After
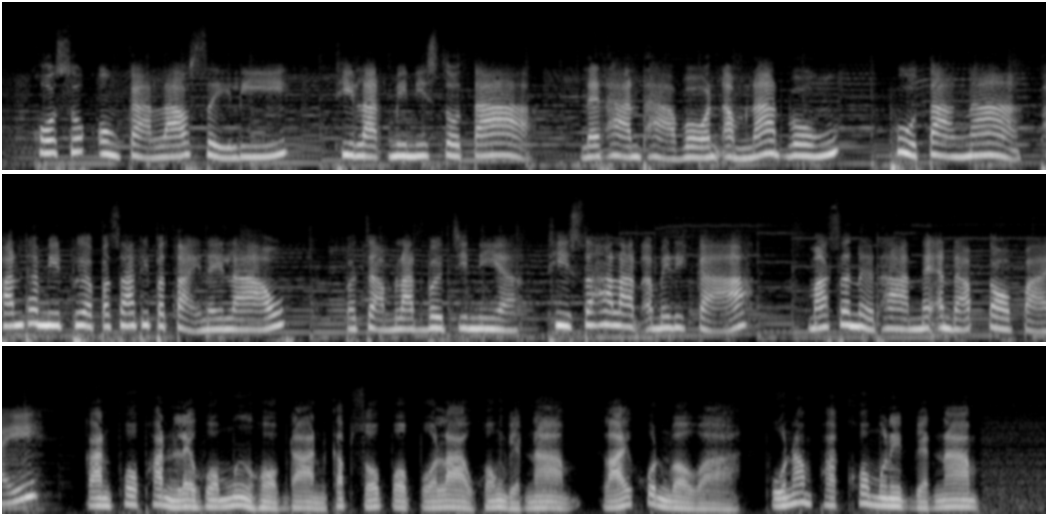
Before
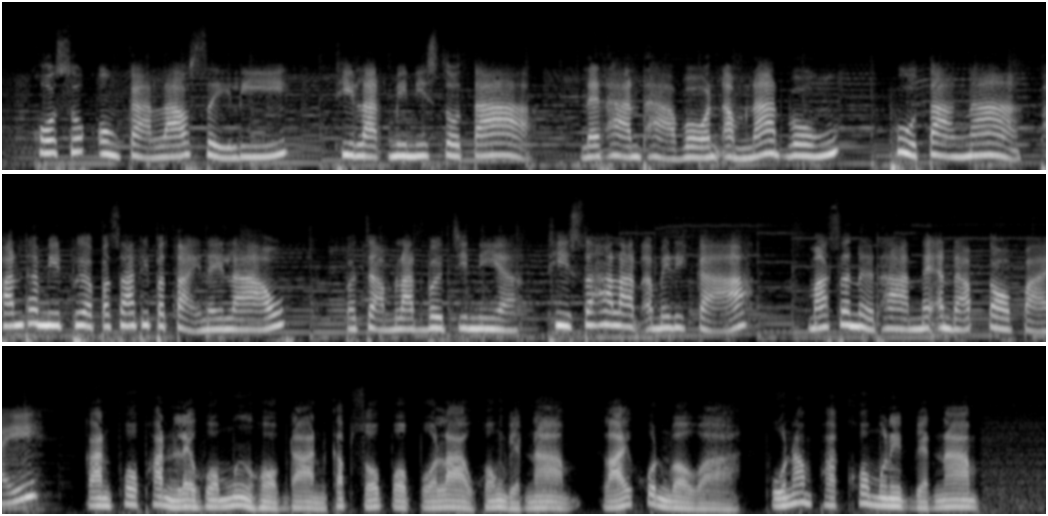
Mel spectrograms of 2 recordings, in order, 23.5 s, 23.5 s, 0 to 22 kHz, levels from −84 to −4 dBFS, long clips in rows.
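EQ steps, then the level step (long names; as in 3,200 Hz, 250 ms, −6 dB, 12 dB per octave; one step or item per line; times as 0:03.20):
notch filter 2,100 Hz, Q 15
0.0 dB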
